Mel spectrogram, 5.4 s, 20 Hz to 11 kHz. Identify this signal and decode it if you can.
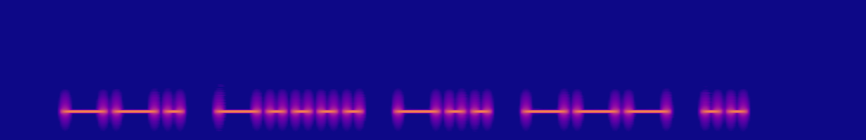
Morse code, heard as a keyed tone, about 15 wpm, 700 Hz. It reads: G6DOI
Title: DXCC-100 Call Signs - 5 Characters - Repeated 3x - 15wpm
